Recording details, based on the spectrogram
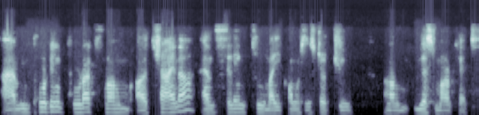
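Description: A man's voice: medium pitch, moderate pace, dry recording, low-quality recording. A young man from Bangladesh, a guest in his twenties speaking casually, hesitant, with many fillers and restarts. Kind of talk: casual interview talk.

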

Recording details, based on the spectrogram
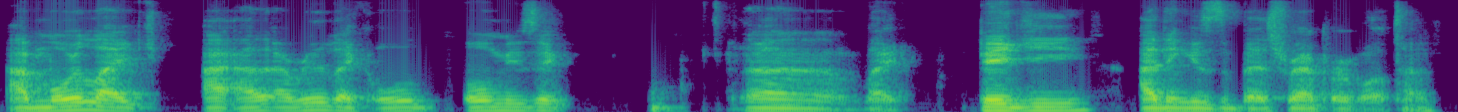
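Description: Young man, very low deep voice, loose rambling chat, heavy fillers. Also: moderate pace. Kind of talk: casual chat about music.

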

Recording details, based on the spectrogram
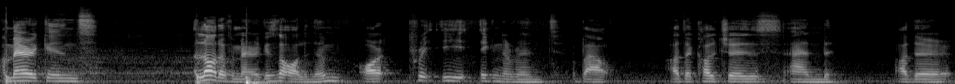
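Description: Young man, halting and hedging speech. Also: mid-range voice, fairly even intonation, a bit bright, a little hiss or hum. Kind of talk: casual chat.

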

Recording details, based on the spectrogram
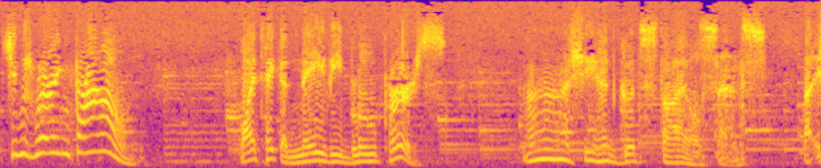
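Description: Excitable radio-drama detective, lively swooping delivery. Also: male voice, medium pitch. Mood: reasoning aloud. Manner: musing, repeats words, self-correcting. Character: sharp, excitable male detective reasoning out a case aloud. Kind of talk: old-time radio drama acting. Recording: dull radio recording with music behind.

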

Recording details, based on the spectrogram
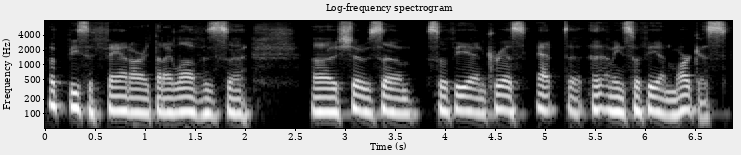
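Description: Husky man in a reflective interview. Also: lowish voice, steady tone, a little slow, dull audio. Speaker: interview guest, audio drama writer and voice actor.

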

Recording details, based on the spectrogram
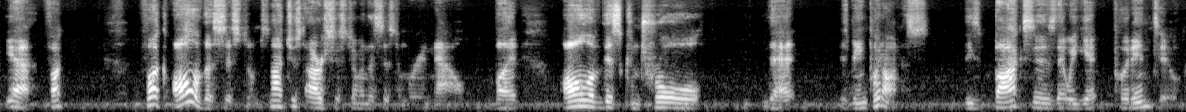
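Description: A man's voice: medium pitch, measured pace. A man hosting a solo podcast in a casual, rambling style, speaking informally and swearing freely. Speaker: podcast host. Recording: noisy, distant microphone.

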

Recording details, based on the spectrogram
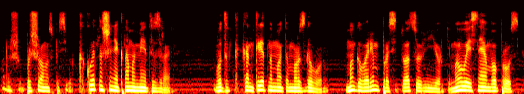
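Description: A man hosting a call-in radio show, briskly steering callers and cutting them off firmly. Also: mid-range voice, warm tone, slight background noise. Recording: dull lo-fi radio audio.

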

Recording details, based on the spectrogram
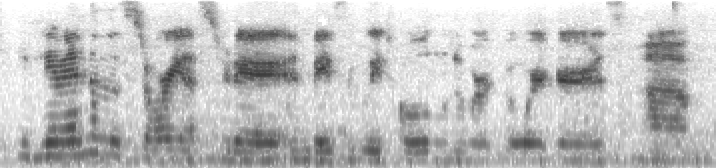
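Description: A woman chatting casually as a podcast co-host, retelling stories in an informal, animated way with acted-out quotes. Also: low-pitched, measured pace, slight background noise, poor audio. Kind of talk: casual chat, storytelling.

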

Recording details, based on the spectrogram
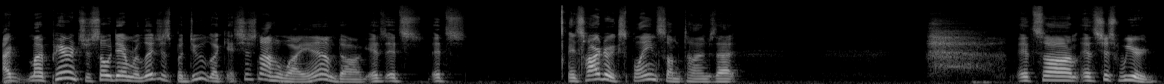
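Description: A man's voice: on the high side, sing-song, measured pace, long pauses, fairly bright tone. A young man from Bosnia talking in a casual, rambling monologue, swearing often and restarting his sentences. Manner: profane, restarts sentences, slangy.

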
